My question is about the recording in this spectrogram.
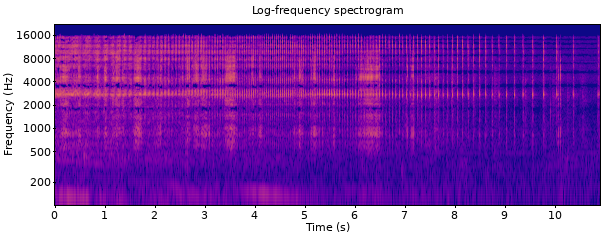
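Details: Wahoo KICKR trainer spinning down: a high whirring with a rapid ticking that slows and spaces out as the flywheel coasts; the source of the tick is unclear.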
